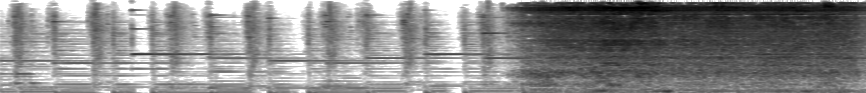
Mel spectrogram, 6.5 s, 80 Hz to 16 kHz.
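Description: Background music with a steady beat. About four seconds in, the noisy, steady running of a GY6 scooter engine takes over, now fed by a newly fitted 24 mm D-type diaphragm carburettor.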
